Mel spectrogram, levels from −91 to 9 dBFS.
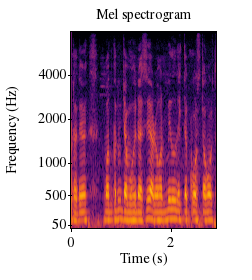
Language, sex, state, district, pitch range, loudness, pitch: Nagamese, male, Nagaland, Kohima, 125-135 Hz, -16 LUFS, 130 Hz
